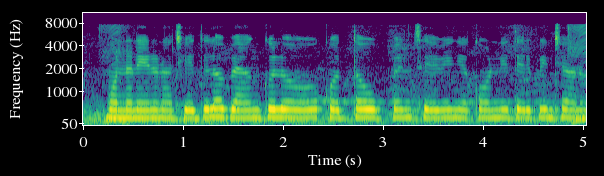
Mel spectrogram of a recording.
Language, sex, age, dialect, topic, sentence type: Telugu, female, 41-45, Telangana, banking, statement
